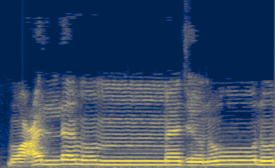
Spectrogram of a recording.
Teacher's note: ٹھیک ہے اس کے آگے میم مشدہ متحرک آئے گا تو میم کو آپ نے میم کے ساتھ آپ نے ادغام کرنا ہے اس کے ساتھ اس کے اندر داخل کریں گے اور غنہ کے ساتھ ادغام ہوئے گا آگے جیم قلقلہ حروف قلقلہ میں سے ڈبل ساؤنڈ آئے گا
